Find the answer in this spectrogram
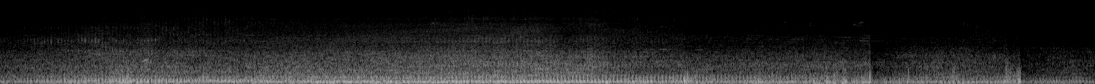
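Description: A motor vehicle's engine running close by on the road, building over the first seconds, loudest in the middle and easing off near the end.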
